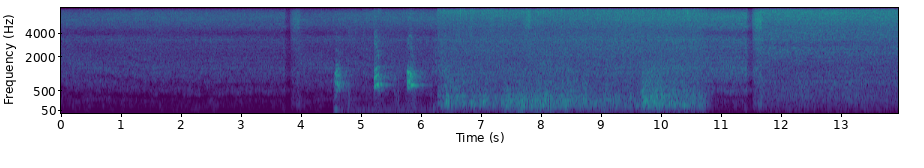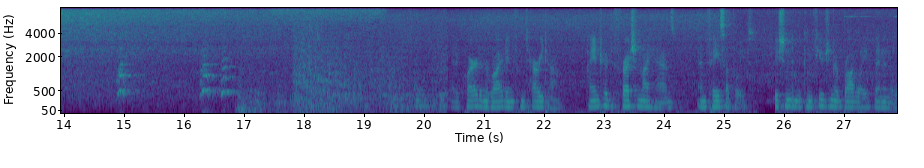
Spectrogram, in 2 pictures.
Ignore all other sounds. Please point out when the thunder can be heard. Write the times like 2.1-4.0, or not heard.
6.2-10.8, 16.9-20.4.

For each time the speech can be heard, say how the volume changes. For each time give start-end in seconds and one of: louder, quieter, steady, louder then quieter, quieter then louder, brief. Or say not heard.
20.4-27.8 steady.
